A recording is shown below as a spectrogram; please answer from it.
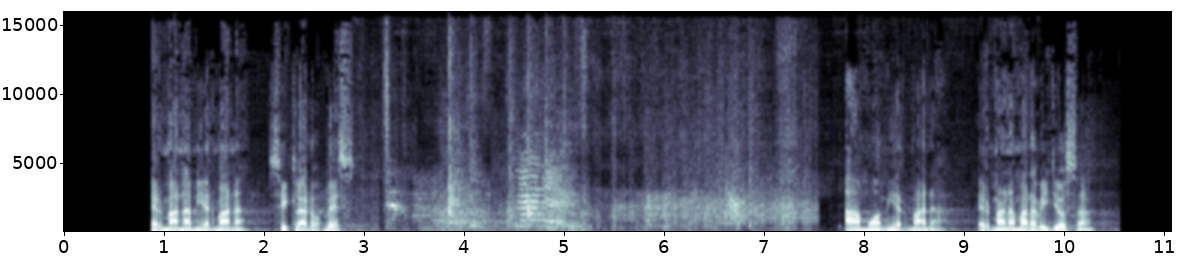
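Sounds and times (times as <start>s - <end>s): high voice above crowd: 3.2s - 5.3s
audience laughing and murmuring: 3.2s - 7.6s.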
